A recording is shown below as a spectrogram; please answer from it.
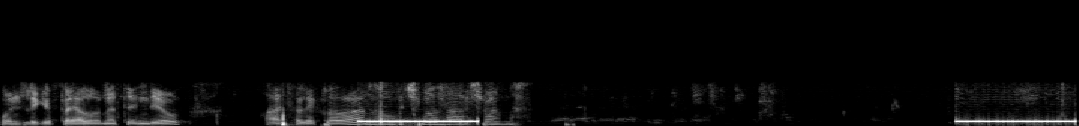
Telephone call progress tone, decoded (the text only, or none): ringback tone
